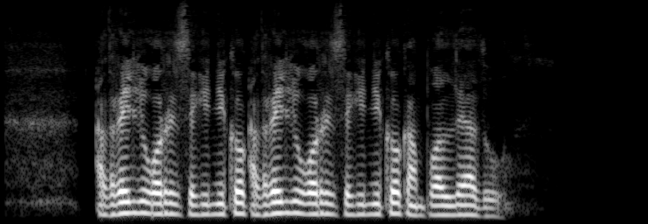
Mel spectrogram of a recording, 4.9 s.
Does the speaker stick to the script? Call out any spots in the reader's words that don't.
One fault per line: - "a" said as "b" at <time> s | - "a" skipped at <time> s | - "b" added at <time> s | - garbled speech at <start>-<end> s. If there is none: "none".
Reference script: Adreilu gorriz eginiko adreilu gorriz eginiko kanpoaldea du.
none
